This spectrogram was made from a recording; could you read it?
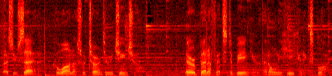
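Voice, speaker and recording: A man as stern, mellow-voiced underworld insider. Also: fairly low pitch, natural voice. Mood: guarded. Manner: measured, formal, coolly forbidding. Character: guarded, stern male insider of a secretive underworld group. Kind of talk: English dub acting for a game cutscene. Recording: faint music behind the voice.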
